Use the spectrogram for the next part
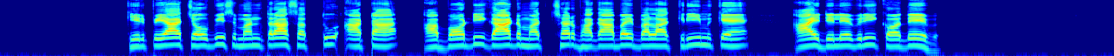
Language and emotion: Maithili, neutral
